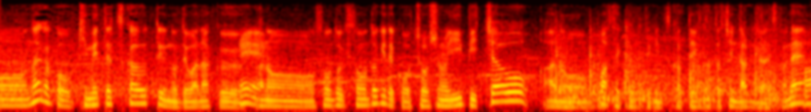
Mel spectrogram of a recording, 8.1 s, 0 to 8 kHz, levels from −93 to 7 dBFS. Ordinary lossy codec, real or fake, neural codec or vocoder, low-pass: Opus, 32 kbps; real; none; 7.2 kHz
